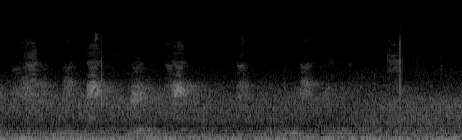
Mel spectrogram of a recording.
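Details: In winter in Brno, Czech Republic, rooks gather to feed on seed poured under a tree, giving harsh, hoarse caws roughly once a second over a steady low rumble of background noise.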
